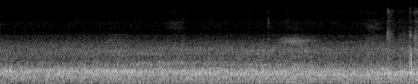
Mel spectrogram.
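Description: Escalator running, a steady low rumble mixed with the hum of a busy indoor space. A brief knock comes near the end.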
